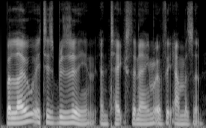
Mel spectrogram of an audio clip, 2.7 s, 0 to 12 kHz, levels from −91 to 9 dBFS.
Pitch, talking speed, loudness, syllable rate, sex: 130 Hz, 240 wpm, -19 LUFS, 6.6 syllables/s, male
